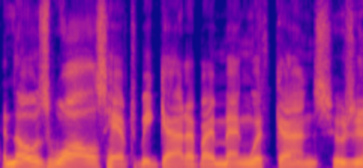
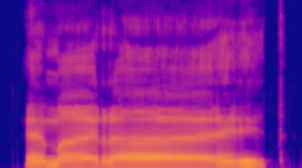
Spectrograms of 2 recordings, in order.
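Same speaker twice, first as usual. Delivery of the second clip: put-on old Italian priest voice, higher; 4 semitones higher than usual.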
